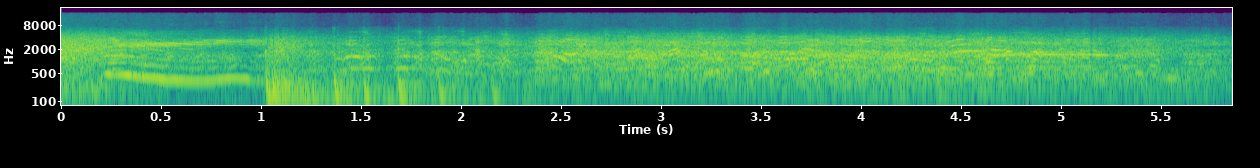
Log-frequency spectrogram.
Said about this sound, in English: Do you know what it means when someone slaps your face with his glove? It means a challenge to a duel. That's right, so take that.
